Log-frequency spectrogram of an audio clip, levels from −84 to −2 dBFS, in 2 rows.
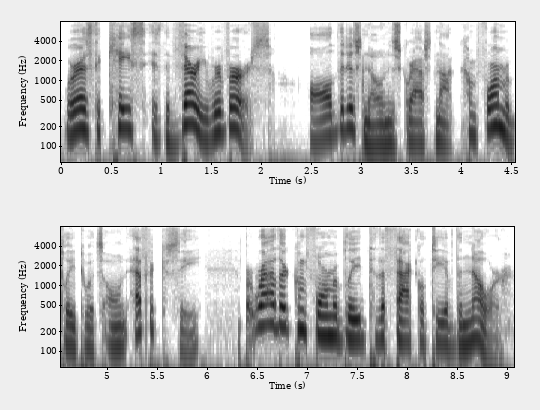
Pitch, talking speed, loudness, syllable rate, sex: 145 Hz, 185 wpm, -20 LUFS, 5.7 syllables/s, male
